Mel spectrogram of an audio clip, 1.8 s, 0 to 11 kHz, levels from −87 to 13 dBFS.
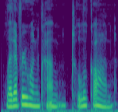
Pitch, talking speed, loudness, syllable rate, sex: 195 Hz, 235 wpm, -17 LUFS, 6.5 syllables/s, female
